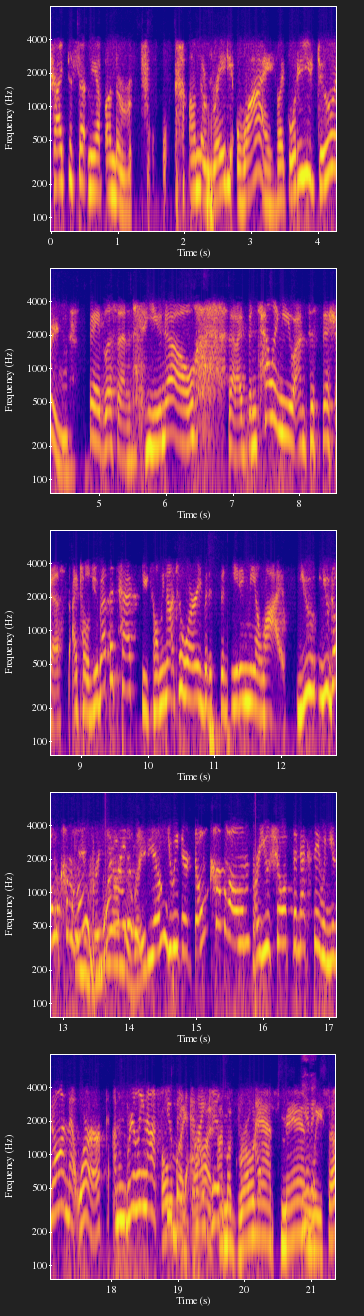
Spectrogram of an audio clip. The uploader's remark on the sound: There is a girl on the phone who thinks her boyfriend is cheating. There is a woman on the phone.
